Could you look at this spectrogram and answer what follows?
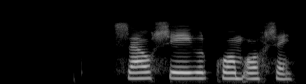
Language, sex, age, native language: Icelandic, female, 8, Icelandic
